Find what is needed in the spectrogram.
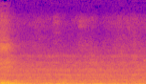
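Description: A film excerpt's soundtrack playing over a lecture hall's speakers: a steady rumbling noise, a little louder at the very start.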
